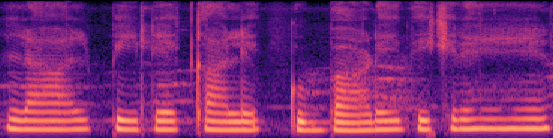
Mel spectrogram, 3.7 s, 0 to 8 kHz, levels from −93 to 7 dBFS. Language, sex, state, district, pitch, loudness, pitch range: Hindi, female, Uttar Pradesh, Lucknow, 190 Hz, -17 LUFS, 185-205 Hz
